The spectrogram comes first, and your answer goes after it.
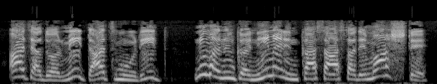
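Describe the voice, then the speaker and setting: A woman's voice: sits high, expressive, sharp tone, no echo, voice pushed up, exaggerated voice. A woman reading aloud, voicing an impatient young man curtly demanding his dinner. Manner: curt, demanding.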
